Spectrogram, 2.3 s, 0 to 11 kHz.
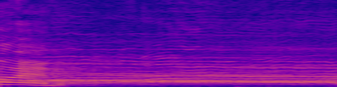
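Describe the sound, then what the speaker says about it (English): An arena crowd at The International 12 in Climate Pledge Arena sustains a loud, ringing chant and cheer, with massed voices holding a steady tone throughout. "And a lot of chants going on in the audience as well"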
